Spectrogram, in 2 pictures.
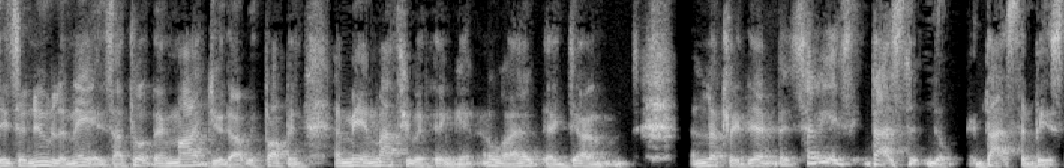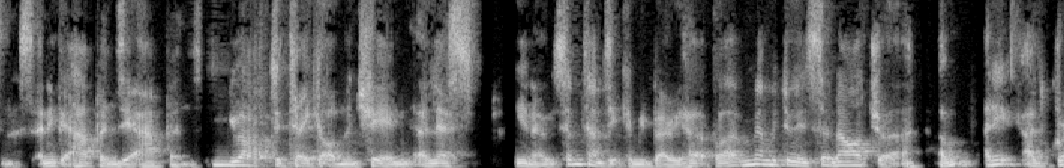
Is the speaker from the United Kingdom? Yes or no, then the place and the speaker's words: yes; Loughborough, East Midlands, United Kingdom; moved away; also born or lived in London; I come from Loughborough. A little dancer, a little boy from Loughborough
